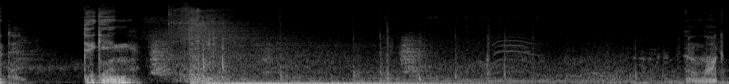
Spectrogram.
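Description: A cat in The Witcher 3: Wild Hunt, Hearts of Stone, gives a short meow mid-scene, heard amid footsteps, a low ambient drone and character speech.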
